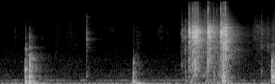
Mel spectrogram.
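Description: Tarot cards are shuffled nearby: a few soft taps and handling sounds, then a quick riffling flutter of cards near the end.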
